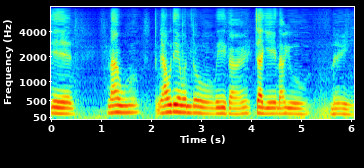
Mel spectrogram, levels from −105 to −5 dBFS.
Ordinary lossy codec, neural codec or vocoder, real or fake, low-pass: none; codec, 16 kHz, about 1 kbps, DyCAST, with the encoder's durations; fake; none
